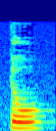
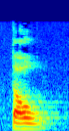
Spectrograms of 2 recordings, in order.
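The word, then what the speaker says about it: 都: Giving it the first tone pronunciations of du and dou.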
